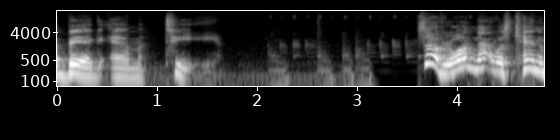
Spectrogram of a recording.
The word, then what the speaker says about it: Big MT: No, you're more likely to pronounce it phonetically, and when you come back to your village, you're going to tell everyone how you found the Big MT.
